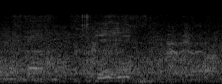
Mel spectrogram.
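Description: A lull between shouted lines of a rugby team's haka, holding only faint voices and a few short faint calls.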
